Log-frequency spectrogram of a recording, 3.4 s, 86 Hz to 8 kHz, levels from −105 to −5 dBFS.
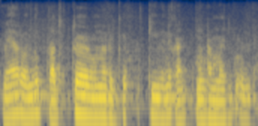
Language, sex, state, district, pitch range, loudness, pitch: Tamil, male, Tamil Nadu, Namakkal, 115-125 Hz, -18 LUFS, 120 Hz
